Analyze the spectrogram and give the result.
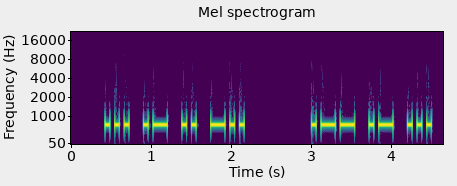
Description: Morse code, heard as a keyed tone, about 20 wpm, 700 Hz. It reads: SAID WAS
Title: 2x Word-Spacing - Sentences from Top 400 Words - 20wpm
